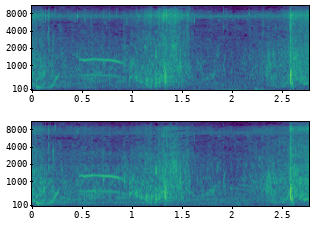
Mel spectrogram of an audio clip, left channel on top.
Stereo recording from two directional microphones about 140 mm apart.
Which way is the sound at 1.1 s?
70° left (ahead or behind).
